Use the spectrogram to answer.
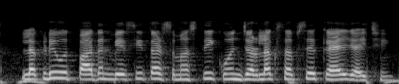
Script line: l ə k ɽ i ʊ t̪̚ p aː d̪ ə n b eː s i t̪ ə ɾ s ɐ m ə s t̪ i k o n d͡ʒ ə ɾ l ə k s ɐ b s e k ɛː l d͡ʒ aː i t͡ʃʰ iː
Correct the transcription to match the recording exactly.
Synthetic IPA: l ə k ɽ i ʊ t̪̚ p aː d̪ ə n b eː s i t̪ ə ɾ s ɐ m ə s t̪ i k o n d͡ʒ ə ɾ l ə k s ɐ b s e k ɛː l d͡ʒ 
